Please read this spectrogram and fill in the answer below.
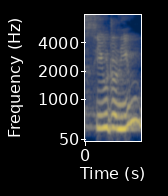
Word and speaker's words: pseudonym: the next one is pseudonym this is easy so basically it's PS eud or Nym see you don't need again P is silent but it just spelled with the P in the beginning so this is pseudo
